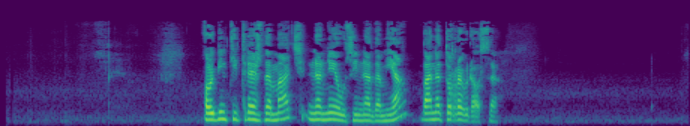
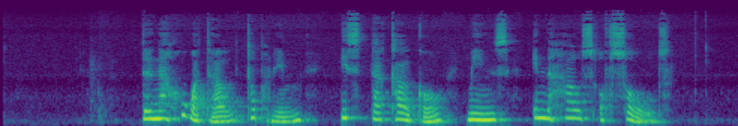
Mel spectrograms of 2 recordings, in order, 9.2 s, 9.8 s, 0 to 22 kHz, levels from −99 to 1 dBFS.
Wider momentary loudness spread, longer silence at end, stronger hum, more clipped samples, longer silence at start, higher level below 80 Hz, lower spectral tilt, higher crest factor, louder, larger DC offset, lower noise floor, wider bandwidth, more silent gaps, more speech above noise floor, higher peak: second, 8 LU vs 14 LU; first, 2.6 s vs 0.95 s; neither; neither; first, 2.7 s vs 1.9 s; second, -76 dBFS vs -60 dBFS; second, -4.5 dB/octave vs -7 dB/octave; first, 22 dB vs 16 dB; about the same, -22 LUFS vs -21 LUFS; neither; about the same, -69 dBFS vs -69 dBFS; about the same, 11.5 kHz vs 12.5 kHz; neither; about the same, 48 dB vs 50 dB; first, -2 dBFS vs -6 dBFS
